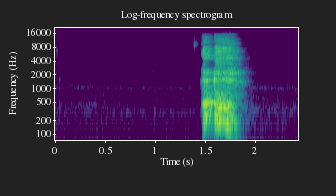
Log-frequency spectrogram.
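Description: A man clearing his throat once, a short rasping burst about one and a half seconds in.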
